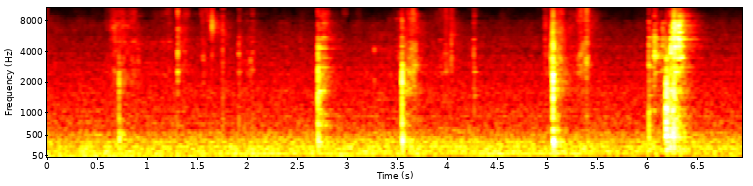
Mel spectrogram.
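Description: Chef's knife chopping through raw fish flesh onto a plastic cutting board: about half a dozen sharp, irregularly spaced knocks of the blade on the board, the loudest near the end, the last a quick double knock.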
